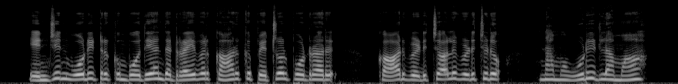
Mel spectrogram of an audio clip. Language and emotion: Tamil, fearful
